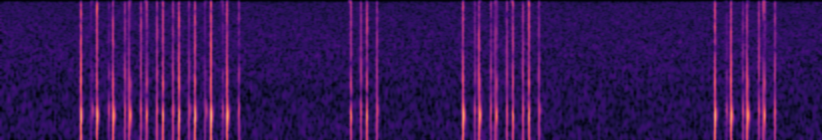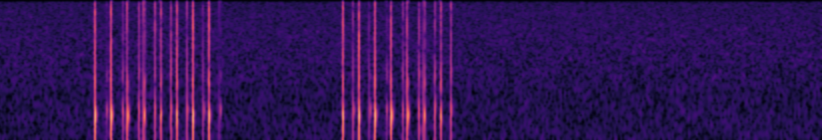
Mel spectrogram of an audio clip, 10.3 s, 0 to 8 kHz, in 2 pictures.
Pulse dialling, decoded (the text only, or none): 0 2 5 4 8 7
